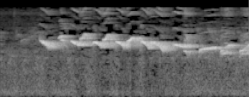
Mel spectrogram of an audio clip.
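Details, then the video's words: An Oriental magpie-robin in an agitated state, sung as bait to stir others into singing, bursts in after half a second with a continuous stream of bright, loud, slurred whistles that waver up and down with no pause. "Pancingan Kacer Gacor || Suara Kacer Emosi"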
